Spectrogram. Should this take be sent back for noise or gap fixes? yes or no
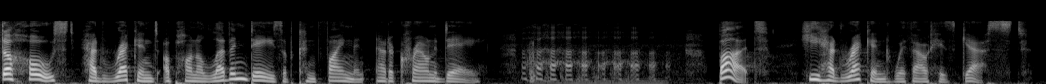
yes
